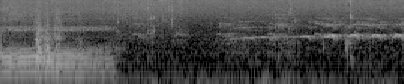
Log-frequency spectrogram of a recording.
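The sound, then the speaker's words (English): Seagulls call with a loud, harmonic squawk at the start, then fainter cries and chirps continue in the background amid outdoor ambience. “Except for our seagulls.”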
